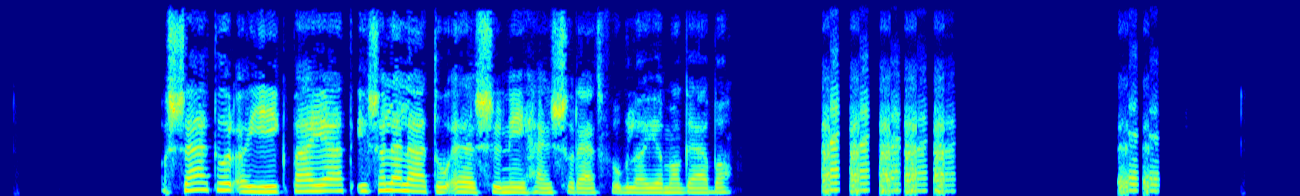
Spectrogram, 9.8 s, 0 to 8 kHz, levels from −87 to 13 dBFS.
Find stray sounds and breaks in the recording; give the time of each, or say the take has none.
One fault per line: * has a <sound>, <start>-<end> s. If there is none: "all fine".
* has a laugh, 6.2-7.2 s
* has a laugh, 8.4-8.7 s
